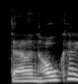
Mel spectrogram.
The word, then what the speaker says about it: Dallin Holker: I'm gonna go to Dallin Holker. Is that the pronunciation we're going on this one? – Dallin Holker, yeah. – Okay, Dallin Holker, yep.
